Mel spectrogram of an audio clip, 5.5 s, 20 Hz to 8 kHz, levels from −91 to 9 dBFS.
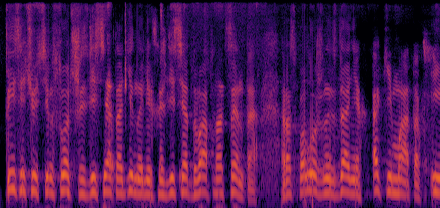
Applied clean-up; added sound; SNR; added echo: neural mask model Resemble Enhance denoiser.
